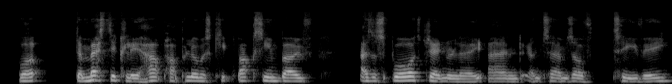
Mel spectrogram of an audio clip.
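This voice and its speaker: With a Birmingham accent, a man speaks using fairly even intonation. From Birmingham, England. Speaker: podcast host. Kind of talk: interview.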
